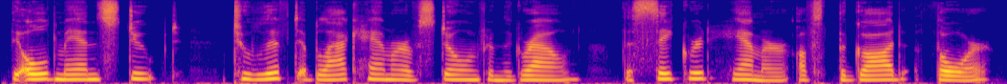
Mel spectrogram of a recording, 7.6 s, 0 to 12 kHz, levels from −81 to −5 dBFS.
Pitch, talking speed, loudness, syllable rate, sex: 195 Hz, 160 wpm, -18 LUFS, 4.1 syllables/s, female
